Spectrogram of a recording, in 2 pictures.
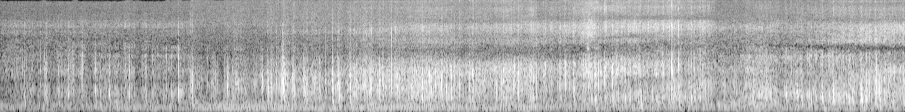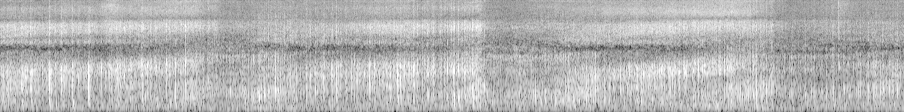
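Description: Fingertips and nails repeatedly scratch and rake the pile of a soft beige fabric carpet lying on the floor. The result is a dense, continuous crackling rustle that swells and eases in waves, with a faint steady low hum underneath.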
